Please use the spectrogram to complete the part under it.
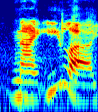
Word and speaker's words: Ni'Ela: Nyila, yes. – I need to pronounce the E a little harder, but you are the very first Nyila I've ever met in my life.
